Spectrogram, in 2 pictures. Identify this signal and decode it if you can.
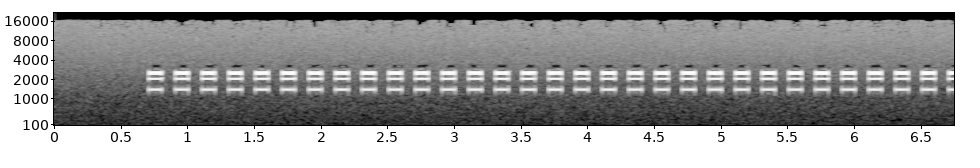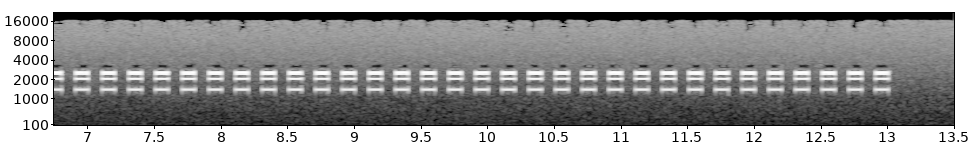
Telephone call progress tone (North American plan), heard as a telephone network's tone, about 1400, 2050, 2450, 2600 Hz, 0.1 s on and 0.1 s off. Off-hook warning tone.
